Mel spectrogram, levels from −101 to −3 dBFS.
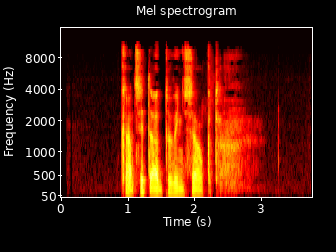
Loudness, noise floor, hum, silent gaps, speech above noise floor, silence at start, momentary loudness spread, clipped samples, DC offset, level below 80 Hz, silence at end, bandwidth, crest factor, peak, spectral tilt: -24 LUFS; -79 dBFS; none; none; 55 dB; 0.9 s; 13 LU; under 0.1%; under 0.1%; -62 dBFS; 1.05 s; 11.5 kHz; 26 dB; -2 dBFS; -4.5 dB/octave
